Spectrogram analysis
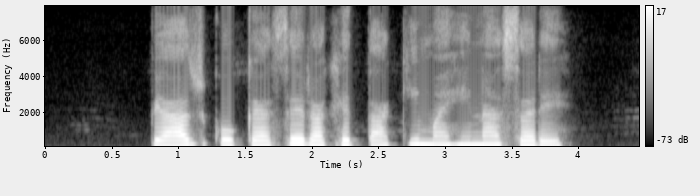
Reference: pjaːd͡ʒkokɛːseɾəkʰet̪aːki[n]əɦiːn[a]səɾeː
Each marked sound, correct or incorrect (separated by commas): incorrect, correct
